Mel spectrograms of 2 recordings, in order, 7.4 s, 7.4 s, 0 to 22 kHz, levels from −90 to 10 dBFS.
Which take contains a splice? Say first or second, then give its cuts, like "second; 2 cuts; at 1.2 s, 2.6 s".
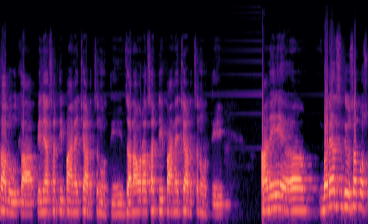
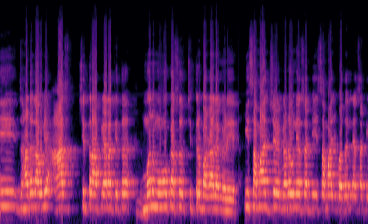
second; 1 cut; at 4.8 s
